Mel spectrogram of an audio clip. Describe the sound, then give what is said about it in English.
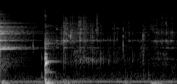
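A single bright, sharp clink of glasses touching in a toast, followed by a faint ringing tail and soft handling noise against a low background hum. “Raise a glass, boys, to our first podcast. Cheers.”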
